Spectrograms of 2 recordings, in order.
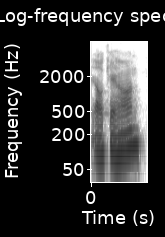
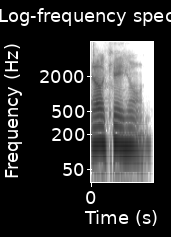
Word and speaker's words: El Cajon: El Cajon? Is that how you pronounce it? Because J's not pronounced right or something. El Cajon. Yeah. El Cajon, something like that.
